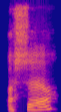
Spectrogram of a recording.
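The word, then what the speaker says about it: אֲשֶׁר: And then we have a shin with a sigol, which is she, and the resh closes the syllable out, so we say sher, asher, and this means who, that, or which.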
